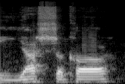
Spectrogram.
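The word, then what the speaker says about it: Yissachar: let me see so in the Hebrew it would be Yash Shaka so it's say Yash and then Shaka which means he is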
